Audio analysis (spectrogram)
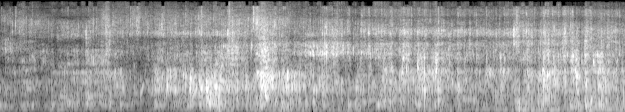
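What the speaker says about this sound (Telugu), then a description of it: "ఈ అరటి పువ్వులను అయితే నీట్గా కడుక్కుందాం." Banana flowers being rinsed under running water, a steady splashing gush that rises and holds through the middle, close by, with no talk over it.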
